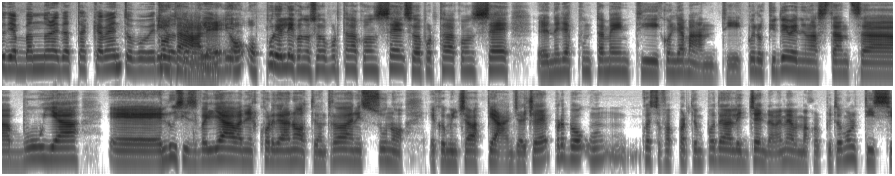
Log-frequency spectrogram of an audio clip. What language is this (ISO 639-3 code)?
ita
